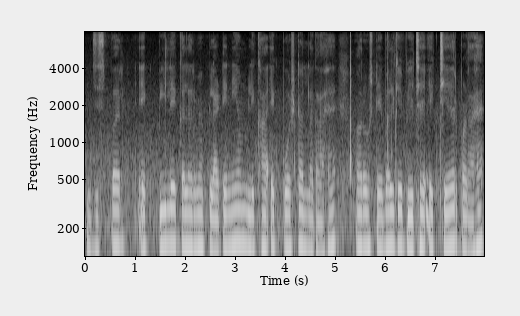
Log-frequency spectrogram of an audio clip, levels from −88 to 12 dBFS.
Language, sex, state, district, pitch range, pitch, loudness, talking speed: Hindi, male, Odisha, Nuapada, 125-135 Hz, 130 Hz, -14 LUFS, 160 wpm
